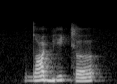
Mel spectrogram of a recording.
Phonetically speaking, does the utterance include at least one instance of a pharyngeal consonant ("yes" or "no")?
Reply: no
